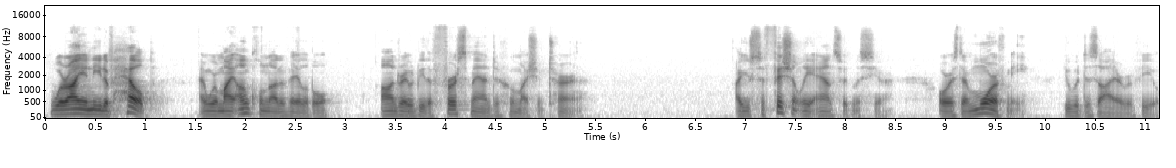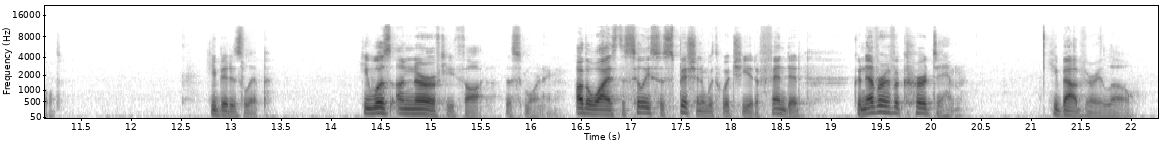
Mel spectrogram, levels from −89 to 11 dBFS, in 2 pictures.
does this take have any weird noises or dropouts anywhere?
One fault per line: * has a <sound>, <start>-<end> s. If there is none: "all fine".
all fine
